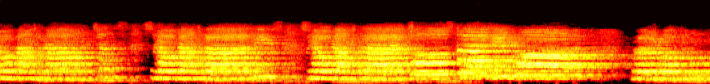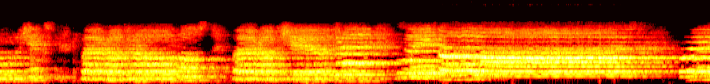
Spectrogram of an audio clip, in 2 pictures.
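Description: Children's choir singing in short phrases broken by brief pauses, ending on a long held chord. The treble is cut off, as on an old cassette tape recording.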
